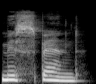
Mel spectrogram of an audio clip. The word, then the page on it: misspend: American English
